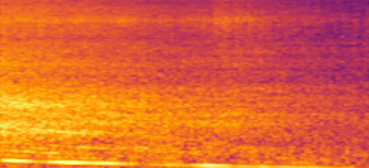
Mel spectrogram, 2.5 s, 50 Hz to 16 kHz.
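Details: Standard 1275 Sprite engine, carburettor BDR needle modified for the 3,000 to 5,000 rpm range, oil fine: crisp throttle blip dropping away cleanly and evenly, no misfire or stumble; healthy after tuning.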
